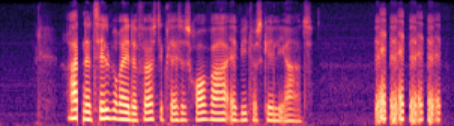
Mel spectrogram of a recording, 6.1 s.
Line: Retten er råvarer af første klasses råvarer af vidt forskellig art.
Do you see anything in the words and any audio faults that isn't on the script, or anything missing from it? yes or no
yes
